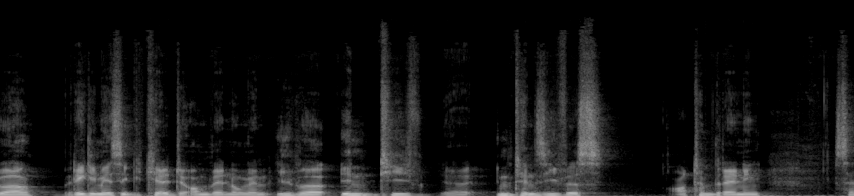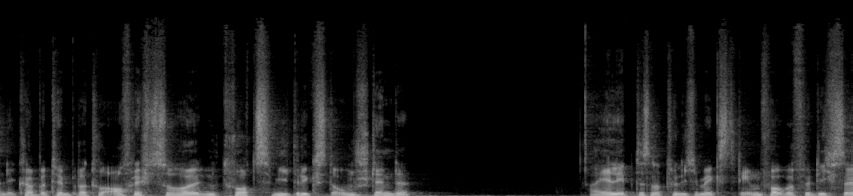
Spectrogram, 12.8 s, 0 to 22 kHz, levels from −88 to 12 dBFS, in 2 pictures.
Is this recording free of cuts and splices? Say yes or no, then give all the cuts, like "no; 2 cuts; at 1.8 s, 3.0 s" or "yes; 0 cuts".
yes; 0 cuts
